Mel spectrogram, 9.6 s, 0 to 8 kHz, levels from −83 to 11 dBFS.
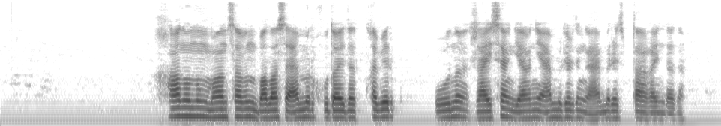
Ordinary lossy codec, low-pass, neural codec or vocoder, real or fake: none; none; none; real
